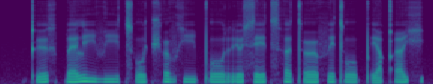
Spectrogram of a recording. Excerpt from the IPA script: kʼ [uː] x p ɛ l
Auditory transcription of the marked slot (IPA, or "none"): ʏː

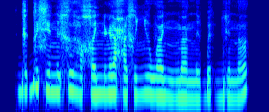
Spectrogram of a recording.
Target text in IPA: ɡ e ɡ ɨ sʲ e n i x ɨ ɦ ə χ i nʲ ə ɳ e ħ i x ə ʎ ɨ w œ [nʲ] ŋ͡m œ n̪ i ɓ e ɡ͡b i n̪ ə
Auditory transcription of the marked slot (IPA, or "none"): nʲ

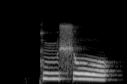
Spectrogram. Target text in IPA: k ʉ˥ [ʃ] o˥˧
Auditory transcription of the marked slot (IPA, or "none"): ʃ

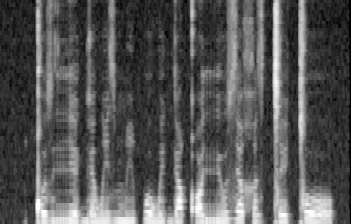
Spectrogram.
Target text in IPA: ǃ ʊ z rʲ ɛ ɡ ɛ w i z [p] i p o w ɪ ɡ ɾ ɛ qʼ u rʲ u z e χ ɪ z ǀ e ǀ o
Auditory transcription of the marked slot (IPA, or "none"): m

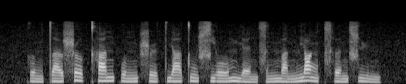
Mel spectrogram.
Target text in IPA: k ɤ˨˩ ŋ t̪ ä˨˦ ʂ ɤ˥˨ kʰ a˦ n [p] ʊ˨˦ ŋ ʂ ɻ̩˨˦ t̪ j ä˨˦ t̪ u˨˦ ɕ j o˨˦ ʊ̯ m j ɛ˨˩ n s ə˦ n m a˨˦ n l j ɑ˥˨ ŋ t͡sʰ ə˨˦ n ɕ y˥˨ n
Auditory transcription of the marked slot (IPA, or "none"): p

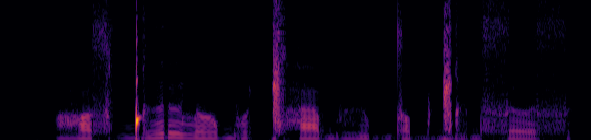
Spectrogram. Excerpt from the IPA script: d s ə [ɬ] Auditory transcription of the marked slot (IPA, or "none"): s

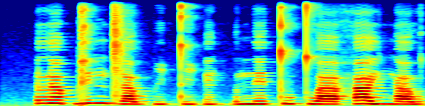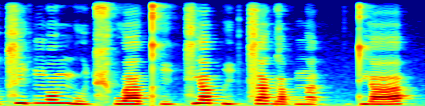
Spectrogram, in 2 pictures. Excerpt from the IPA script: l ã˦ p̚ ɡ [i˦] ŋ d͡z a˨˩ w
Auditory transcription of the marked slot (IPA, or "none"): e˦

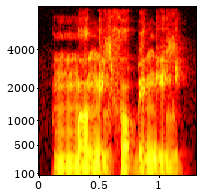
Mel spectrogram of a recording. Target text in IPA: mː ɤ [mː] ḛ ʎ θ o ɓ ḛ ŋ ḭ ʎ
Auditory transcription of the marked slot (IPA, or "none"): ŋ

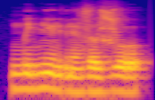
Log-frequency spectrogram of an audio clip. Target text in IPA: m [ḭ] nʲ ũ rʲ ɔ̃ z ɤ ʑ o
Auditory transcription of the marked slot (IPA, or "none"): i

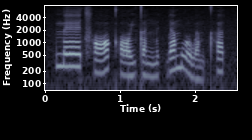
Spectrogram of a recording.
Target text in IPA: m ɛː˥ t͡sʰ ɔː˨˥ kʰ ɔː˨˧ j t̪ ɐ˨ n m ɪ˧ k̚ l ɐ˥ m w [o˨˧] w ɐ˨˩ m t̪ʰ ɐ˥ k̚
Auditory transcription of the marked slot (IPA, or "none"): o˨˩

